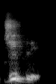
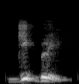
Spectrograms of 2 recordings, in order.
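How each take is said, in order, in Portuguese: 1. É pronunciado do jeito do inglês americano. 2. Começa com um G forte, no estilo italiano. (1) "eles falam Ghibli" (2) "na Itália, é com um G, som de G"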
